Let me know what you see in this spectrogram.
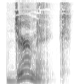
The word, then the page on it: dermic: British English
